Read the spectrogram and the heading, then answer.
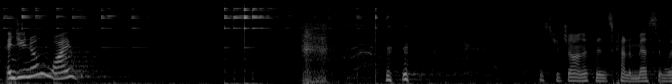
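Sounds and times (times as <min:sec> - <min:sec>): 
speech: 0:00.0 - 0:00.9, 0:03.9 - 0:04.2, 0:05.4 - 0:06.7
small hand bell ringing: 0:00.0 - 0:03.0.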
